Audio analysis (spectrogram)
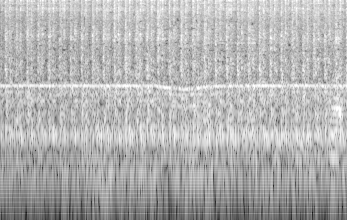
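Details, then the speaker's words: Embroidery machine from Demak, serviced for a rough grinding rotation noise, stitching small lettering: fast, even needle chatter with a steady high tone and no rough grinding or ragged beats; normal stitching. "Kita turunkan. Ini tulisan kecil ini langsung lancar"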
